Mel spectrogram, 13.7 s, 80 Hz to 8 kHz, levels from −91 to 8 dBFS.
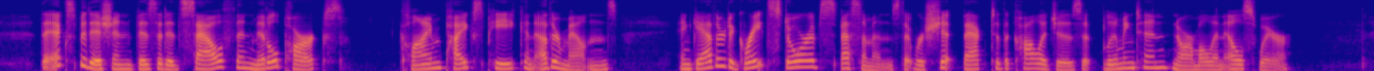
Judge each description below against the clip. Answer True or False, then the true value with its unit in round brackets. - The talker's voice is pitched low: False (190 Hz)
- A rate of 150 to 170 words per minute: False (140 wpm)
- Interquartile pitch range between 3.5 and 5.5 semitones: True (4.3 semitones)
